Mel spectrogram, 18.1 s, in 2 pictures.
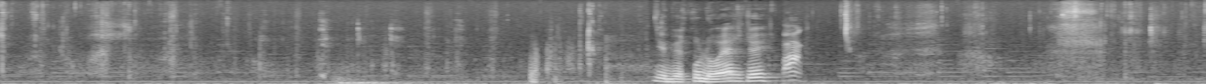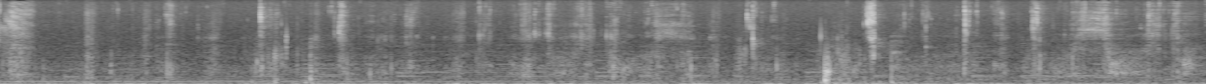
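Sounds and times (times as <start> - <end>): wet crunchy chewing: 0.0 - 4.5, 6.4 - 18.0
sharp knock: 2.5 - 4.3
biting into wrap: 8.0 - 18.0.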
